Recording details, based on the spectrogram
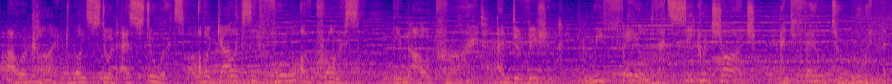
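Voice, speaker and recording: A man playing a noble, resolute alien commander in a video game, speaking formally and solemnly like an orator. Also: a little high. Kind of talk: dramatic video game voice acting. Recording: loud orchestral music behind the voice.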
